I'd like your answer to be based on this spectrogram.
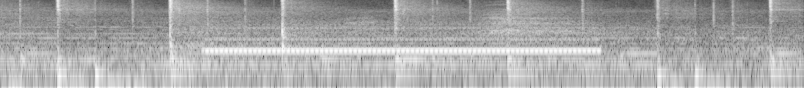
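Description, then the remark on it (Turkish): A telephone rings with one steady electronic tone lasting about two seconds, clear, set among scattered clicks and light knocking sounds, with no one speaking. “Telefon zili çalarken az sonra odaya girecek Ali'ye ne diyeceğimi düşünmeye koyuldum”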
